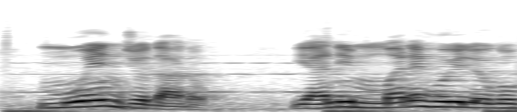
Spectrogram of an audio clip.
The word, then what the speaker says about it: मोहनजोदड़ो: हम बोलचाल की भाषा में तो मोहनजोदारो बोल देते हैं, मगर इस शब्द का असली मतलब बहुत कम लोगों को पता है। इसका सही प्रोनाउंसिएशन होता है मोएनजोदारो, यानी मरे हुए लोगों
